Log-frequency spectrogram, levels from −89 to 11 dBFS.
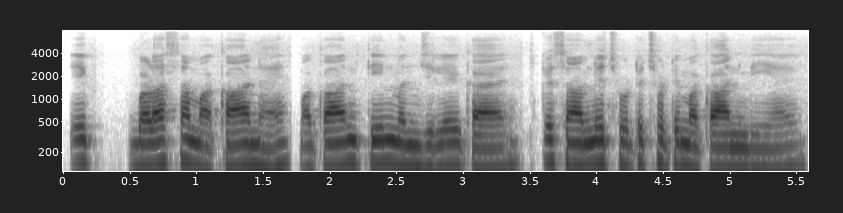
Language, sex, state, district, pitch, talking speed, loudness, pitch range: Hindi, male, Goa, North and South Goa, 130 Hz, 180 wpm, -15 LUFS, 120-140 Hz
